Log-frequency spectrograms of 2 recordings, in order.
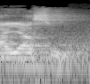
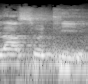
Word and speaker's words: Ayasu: He didn't see the I well, so he was pronouncing lasso tea, like Edu said. I said, it's not lasso, it's Ayasu.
